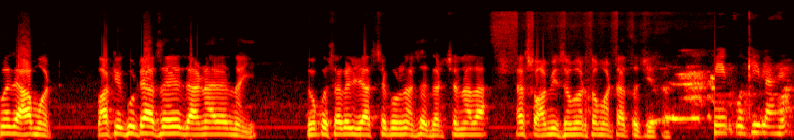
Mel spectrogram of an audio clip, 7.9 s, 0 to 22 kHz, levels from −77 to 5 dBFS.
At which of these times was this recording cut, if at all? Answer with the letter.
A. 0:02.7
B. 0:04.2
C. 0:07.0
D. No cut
C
